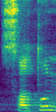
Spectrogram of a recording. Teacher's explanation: اور الف مدہ ہے، ایک الف کے برابر کھینچیں گے، سطن صاد کو پر پڑھیں گے، یہ حروف مستعلیہ میں سے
